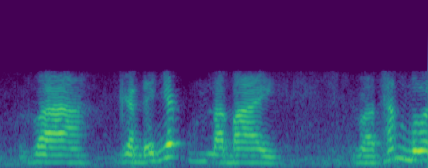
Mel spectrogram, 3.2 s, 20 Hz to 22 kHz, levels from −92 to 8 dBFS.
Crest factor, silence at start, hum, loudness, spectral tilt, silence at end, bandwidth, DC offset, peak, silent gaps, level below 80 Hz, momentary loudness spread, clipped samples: 18 dB; 0.15 s; none; -20 LUFS; -10 dB/octave; 0 s; 4 kHz; under 0.1%; -2 dBFS; none; -60 dBFS; 11 LU; under 0.1%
